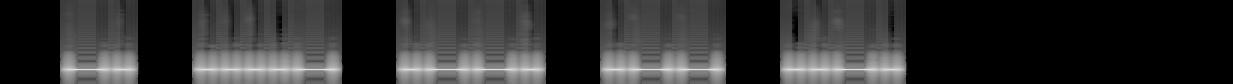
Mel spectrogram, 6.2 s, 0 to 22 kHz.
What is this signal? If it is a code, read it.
Morse code, heard as a keyed tone, about 20 wpm, spaced as for 15 wpm, 700 Hz. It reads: N4PWF
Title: 179 Lesson 29g - Slash - Call Signs 20wpm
